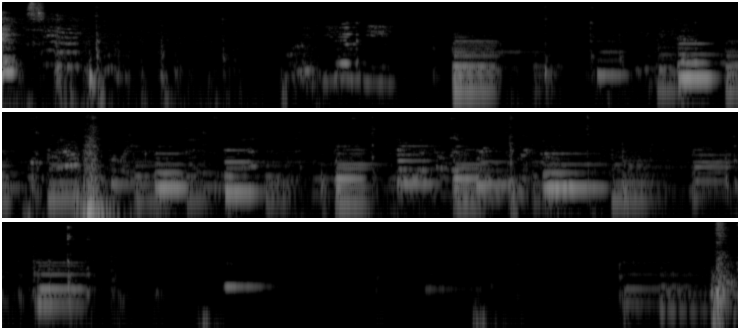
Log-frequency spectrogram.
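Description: A child picking out notes on a piano, one or two keys at a time in an uneven, halting run that starts about four seconds in and thins out after about fifteen seconds, with a few stray notes near the end.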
